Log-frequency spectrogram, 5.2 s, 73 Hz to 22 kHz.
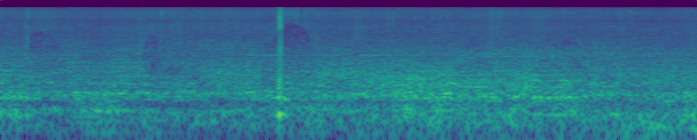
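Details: Honeybees in a beehive 17 days after the colony was split, giving a continuous low buzzing drone with layered harmonic bands; a single sharp click cuts in near the middle.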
